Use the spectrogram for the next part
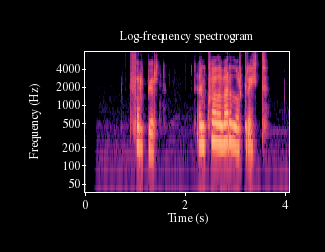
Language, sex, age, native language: Icelandic, female, 20-29, Icelandic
